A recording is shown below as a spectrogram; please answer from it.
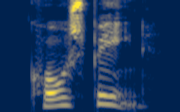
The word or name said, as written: korsben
